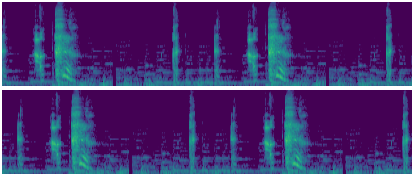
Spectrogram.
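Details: A sneeze fail: sharp, explosive sneeze bursts repeating about every three seconds as a looped edit, with music underneath.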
